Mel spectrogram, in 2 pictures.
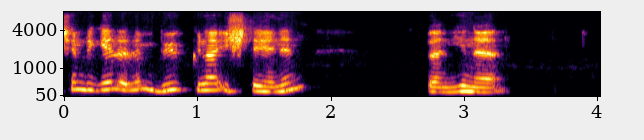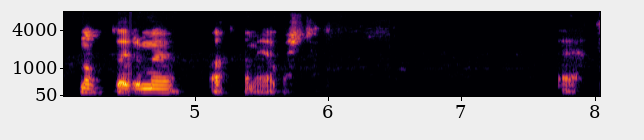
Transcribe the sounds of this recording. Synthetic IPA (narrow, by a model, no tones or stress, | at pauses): ʃimd̪iɟe̞lʲelʲimbyjyc̚ynajiʃlʲejenin | b̥ænjinɛ | no̞t̪lˠa̰ɾɯmɯ | at̪lˠama̰ja̰baʃlˠḁd̪̥ɯ̥ | ɛ̰vɛt̪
